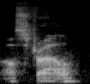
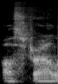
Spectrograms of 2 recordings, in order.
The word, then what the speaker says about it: australe: what I tend to do is even though I'm an English speaker, I tend to use the French pronunciations because somehow it seems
